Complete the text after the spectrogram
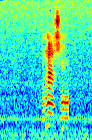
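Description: A single short cat meow, brief and somewhat faint, rising then falling in pitch over a quiet background hum.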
